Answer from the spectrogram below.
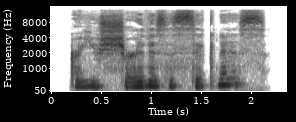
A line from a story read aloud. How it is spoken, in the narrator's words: Gerard says quietly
